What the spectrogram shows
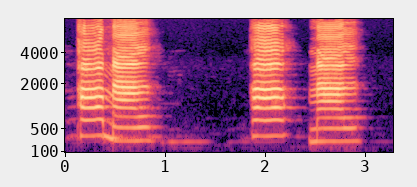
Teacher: Notice I'm not pronouncing the S. We very rarely pronounce S's on the end.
